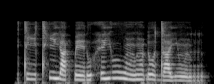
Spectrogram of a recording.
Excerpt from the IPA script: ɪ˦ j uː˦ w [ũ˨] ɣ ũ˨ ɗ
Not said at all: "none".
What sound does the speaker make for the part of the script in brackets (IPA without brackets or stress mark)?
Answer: ũ˨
